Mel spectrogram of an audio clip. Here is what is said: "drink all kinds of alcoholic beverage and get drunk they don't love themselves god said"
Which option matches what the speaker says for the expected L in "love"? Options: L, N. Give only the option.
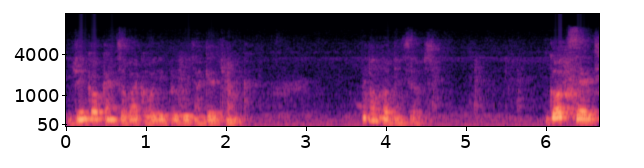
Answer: N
